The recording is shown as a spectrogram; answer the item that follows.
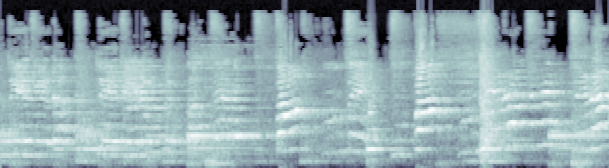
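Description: Live jazz-blues band playing, with a woman singing lead over drums, electric keyboard and guitars; drum hits punctuate it throughout.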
